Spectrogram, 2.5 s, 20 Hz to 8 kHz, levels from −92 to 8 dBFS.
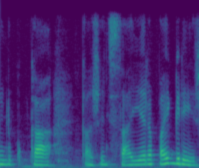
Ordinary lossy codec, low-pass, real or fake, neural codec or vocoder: none; 7.2 kHz; real; none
